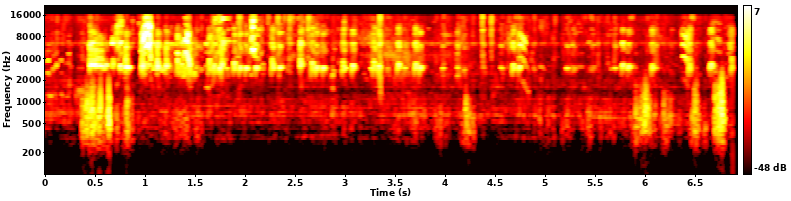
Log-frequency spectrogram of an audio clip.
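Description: Small birds chirping and twittering in short repeated notes, with a few rustles and scuffs of someone moving on soil, the loudest about half a second in and again near the end.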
